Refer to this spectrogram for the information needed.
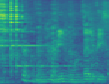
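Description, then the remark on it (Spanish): Wine glasses clink together in a toast of "Salud" near the start with a bright ringing tone that lingers, followed by a voice talking over the fading ring. “Que Pues tu poder brindar Salud.”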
